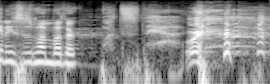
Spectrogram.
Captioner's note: whispering; laughing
